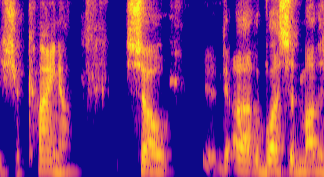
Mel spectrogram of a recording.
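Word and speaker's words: Shekinah: seen before until Len and phonetically in English it would be shakina so the Blessed Mother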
